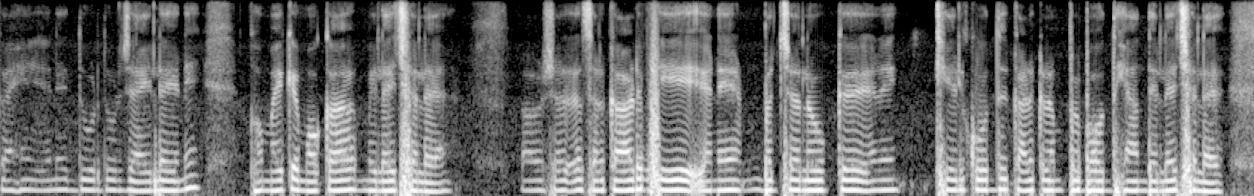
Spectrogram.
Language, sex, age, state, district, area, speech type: Maithili, male, 18-30, Bihar, Saharsa, rural, spontaneous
